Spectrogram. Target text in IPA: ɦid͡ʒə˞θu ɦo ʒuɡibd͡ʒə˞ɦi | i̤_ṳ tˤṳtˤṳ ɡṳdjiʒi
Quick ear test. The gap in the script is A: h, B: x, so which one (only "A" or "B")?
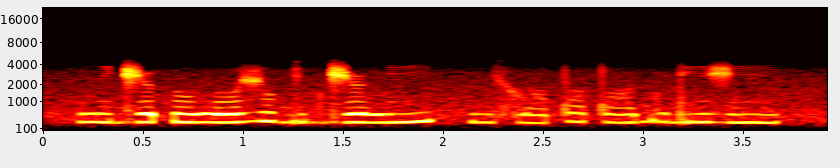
B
